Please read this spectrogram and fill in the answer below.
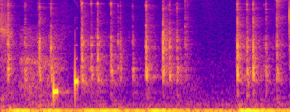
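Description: Computer keyboard typing: a quick run of keystrokes, with a brief pause near the end.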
